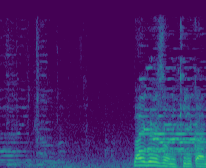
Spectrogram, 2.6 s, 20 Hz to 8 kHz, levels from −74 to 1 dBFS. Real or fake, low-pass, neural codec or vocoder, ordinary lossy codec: real; 7.2 kHz; none; MP3, 64 kbps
